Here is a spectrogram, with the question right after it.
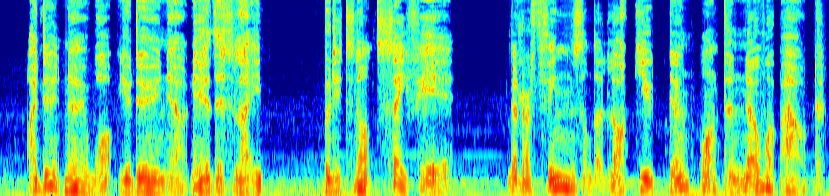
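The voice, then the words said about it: Quiet rural Scottish accent. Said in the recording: “she said quietly in her rural Scottish accent.”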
